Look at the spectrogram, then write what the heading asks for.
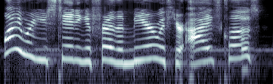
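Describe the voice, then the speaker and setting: A woman's voice: very high-pitched, fast, gravelly, pushed and bright, voice pushed up, full character voice. A woman voicing an eager, bossy and touchy girl ventriloquist from a storybook, insistent and easily exasperated. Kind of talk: storybook character voice.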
